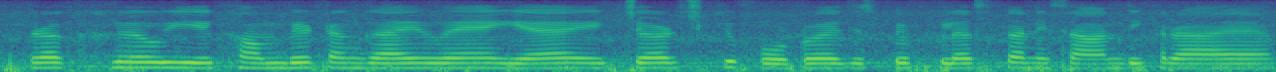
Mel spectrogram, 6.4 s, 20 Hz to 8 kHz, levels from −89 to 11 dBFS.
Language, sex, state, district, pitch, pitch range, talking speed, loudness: Hindi, female, Rajasthan, Bikaner, 205 Hz, 195-210 Hz, 180 wpm, -12 LUFS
